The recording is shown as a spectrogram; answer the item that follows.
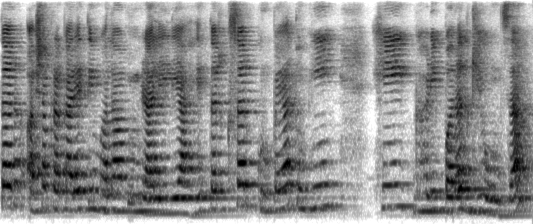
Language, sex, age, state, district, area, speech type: Marathi, female, 18-30, Maharashtra, Akola, urban, spontaneous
